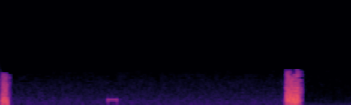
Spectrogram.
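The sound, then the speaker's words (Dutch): Short DTMF dialing tones connecting EchoLink on an amateur radio net at quarter to eleven, over a steady low hiss: a loud burst at the start, a faint brief beep about a second in, then another loud burst near the end. No one speaks. “We gaan alvast naar de kwart voor elf, dat we de echo-link even aankoppen.”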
